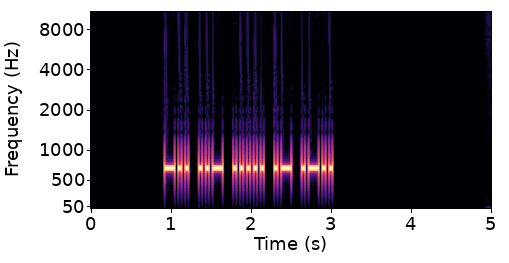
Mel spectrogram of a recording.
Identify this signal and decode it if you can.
Morse code, heard as a keyed tone, about 28 wpm, 700 Hz. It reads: DU5AL
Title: DXCC-100 Call Signs - 5 Characters - 28wpm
